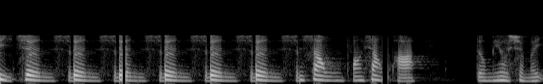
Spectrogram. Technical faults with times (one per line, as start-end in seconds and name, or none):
0.74-3.00 broken-record loop
1.22-1.39 packet loss on an ADPCM call
3.82-3.89 packet loss on an ADPCM call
